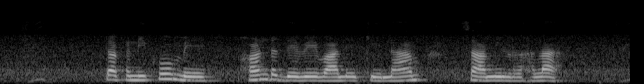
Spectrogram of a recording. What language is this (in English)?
Bhojpuri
